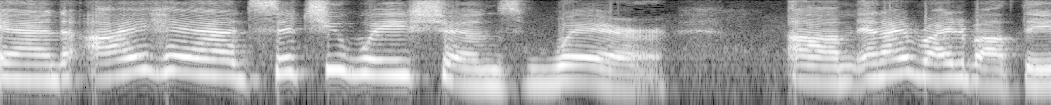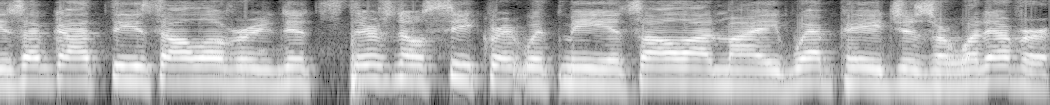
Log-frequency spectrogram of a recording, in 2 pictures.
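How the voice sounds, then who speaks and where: A woman with an unremarkable speaking voice talks fairly slowly at a medium pitch, her intonation lively and her loudness very even. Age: 60s. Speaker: podcast host. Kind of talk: interview conversation.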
